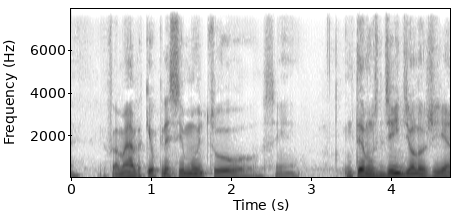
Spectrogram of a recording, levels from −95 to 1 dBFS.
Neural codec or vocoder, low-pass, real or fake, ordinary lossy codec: codec, 16 kHz, 2 kbps, X-Codec, WavLM features, trained on Multilingual LibriSpeech; none; fake; none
